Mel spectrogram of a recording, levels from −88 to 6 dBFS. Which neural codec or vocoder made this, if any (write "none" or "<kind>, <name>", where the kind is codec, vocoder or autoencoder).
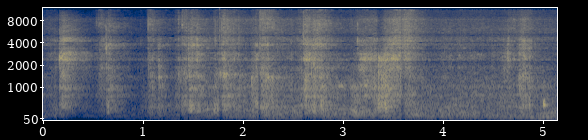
codec, SNAC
